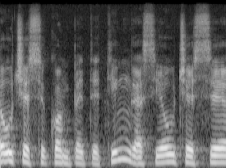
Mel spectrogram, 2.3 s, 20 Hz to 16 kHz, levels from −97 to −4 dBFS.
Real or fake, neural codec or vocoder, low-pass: fake; vocoder, 44.1 kHz, 128 mel bands every 256 samples, BigVGAN v2; 14.4 kHz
